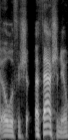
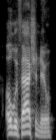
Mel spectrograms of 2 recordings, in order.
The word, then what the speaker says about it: Olu Fashanu: their second tackle is not actually ol fashanu I keep saying it wrong Olu fashanu it's tily fuaga it's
